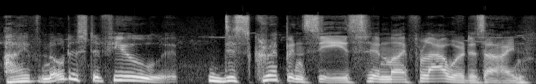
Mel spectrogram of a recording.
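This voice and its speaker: A man's voice: medium pitch, animated, slow, dry recording. An actor playing a fussy, earnest old male vampire who gardens, speaking in a prim and overly polite way.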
